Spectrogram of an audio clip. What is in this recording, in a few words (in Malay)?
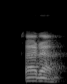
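"karap", Malay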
